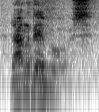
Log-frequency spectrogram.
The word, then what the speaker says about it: rendezvous: Instead, they made a yearly rendezvous from the French, meaning a meet-up, pronounced rendezvous, where they socialized with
